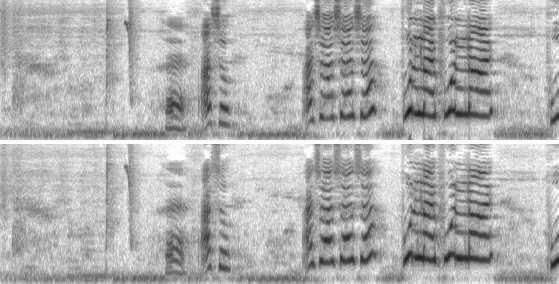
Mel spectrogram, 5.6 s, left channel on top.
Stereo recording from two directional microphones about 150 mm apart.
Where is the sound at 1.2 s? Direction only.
25° right (ahead or behind).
